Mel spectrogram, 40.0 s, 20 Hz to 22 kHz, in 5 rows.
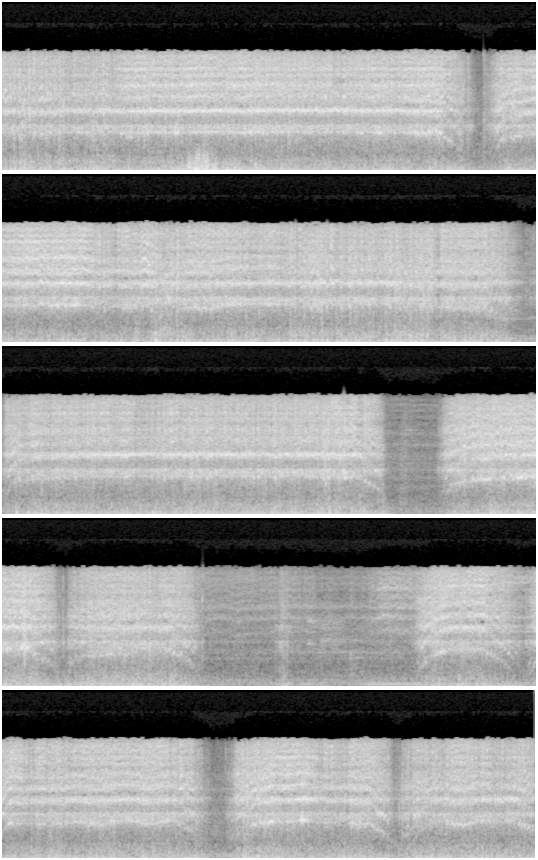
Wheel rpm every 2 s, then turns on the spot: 230, 230, 230, 130, 190, 210, 230, 190, 160, 230, 200, 100, 140, 110, 0, 100, 170, 170, 180, 150.
26-28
